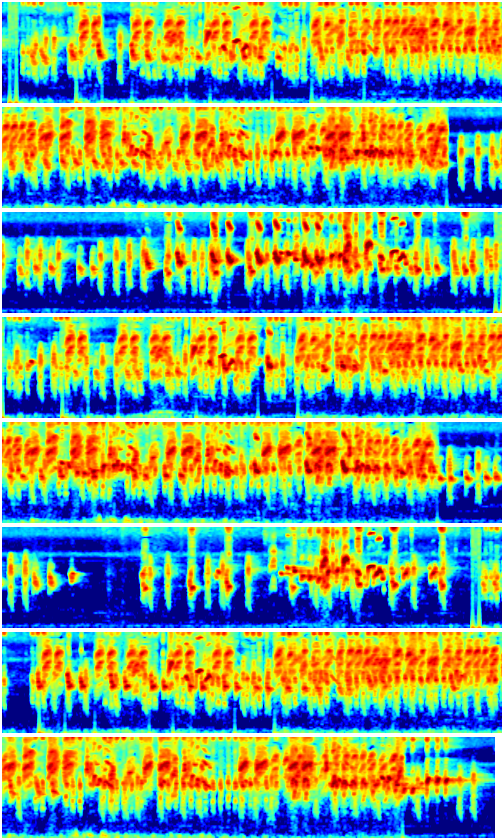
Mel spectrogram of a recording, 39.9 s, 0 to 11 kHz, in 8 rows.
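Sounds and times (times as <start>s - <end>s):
birds chattering: 0.0s - 39.9s.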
